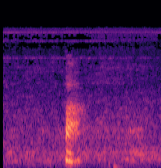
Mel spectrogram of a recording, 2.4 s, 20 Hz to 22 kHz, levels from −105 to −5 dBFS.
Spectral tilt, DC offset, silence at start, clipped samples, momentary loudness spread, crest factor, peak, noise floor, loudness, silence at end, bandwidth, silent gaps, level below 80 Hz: -6 dB/octave; under 0.1%; 0.1 s; under 0.1%; 23 LU; 24 dB; -12 dBFS; -52 dBFS; -31 LUFS; 0.15 s; 11.5 kHz; none; -66 dBFS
